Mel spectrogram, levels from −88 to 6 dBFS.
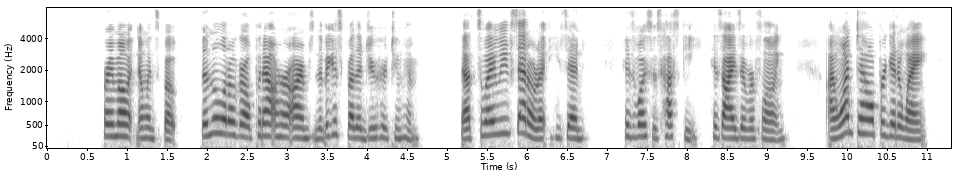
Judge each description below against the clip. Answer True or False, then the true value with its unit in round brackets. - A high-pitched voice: True (235 Hz)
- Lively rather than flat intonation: False (3.8 semitones)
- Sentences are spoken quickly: True (235 wpm)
